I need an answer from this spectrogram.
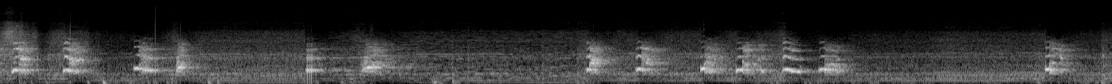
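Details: Young Beagle Dino defends his bed and toy against a vacuum, barking in clustered bursts of two to five sharp yaps separated by pauses, with a motor hum underneath.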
